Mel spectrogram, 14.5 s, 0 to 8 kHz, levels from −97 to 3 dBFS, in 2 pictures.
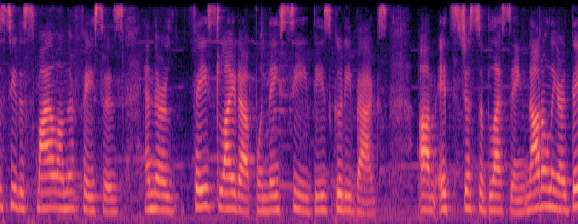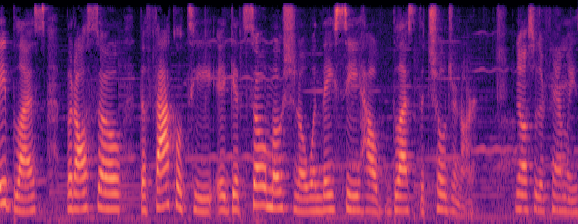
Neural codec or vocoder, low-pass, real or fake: none; 7.2 kHz; real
